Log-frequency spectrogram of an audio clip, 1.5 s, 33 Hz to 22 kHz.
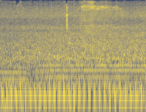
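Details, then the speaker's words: Royal Enfield Hunter 350 single: steady even low thump at constant pace, no rattle or tapping on top; the previously loud noise is gone, normal running. "मुझे देखा अभी बिल्कुल आवाज नहीं आई ये वरना बहुत ज्यादा आवाज आती थी"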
